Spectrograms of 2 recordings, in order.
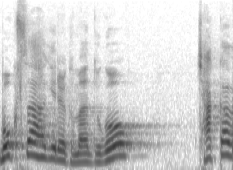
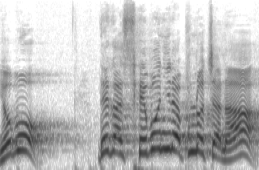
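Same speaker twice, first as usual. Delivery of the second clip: put-on indignant, angry complaining tone, pitched very high; 11 semitones higher, 4 dB louder than usual. Telling a story, acting out a husband calling his wife, mock-angry. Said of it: "남편이 화가 났어요".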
